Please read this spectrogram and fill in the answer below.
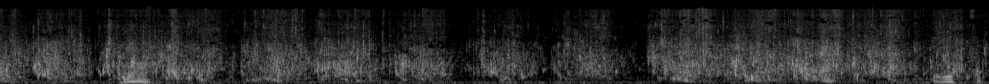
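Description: Shallow muddy water sloshing and splashing in irregular strokes as a person wades through it, with a couple of short grunts about a second in and near the end.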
